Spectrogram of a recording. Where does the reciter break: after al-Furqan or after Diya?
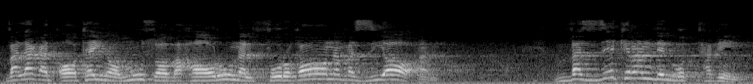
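after Diya. The phrase breaks right after the word Diya. The Criterion and the Light were given to Moses and Aaron. "یعنی فرقان و ضیاء رو به موسی و هارون دادیم، ذکر رو به متقین دادیم"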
